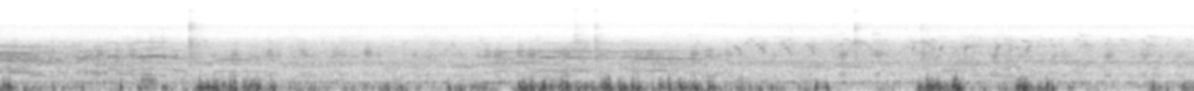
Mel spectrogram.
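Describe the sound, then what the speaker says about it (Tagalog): Fighting roosters and chickens call and crow from several spots on a gamecock farm in San Isidro, Pampanga, some near, some farther off, over a low background hum. "Manok po mga pansabong."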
